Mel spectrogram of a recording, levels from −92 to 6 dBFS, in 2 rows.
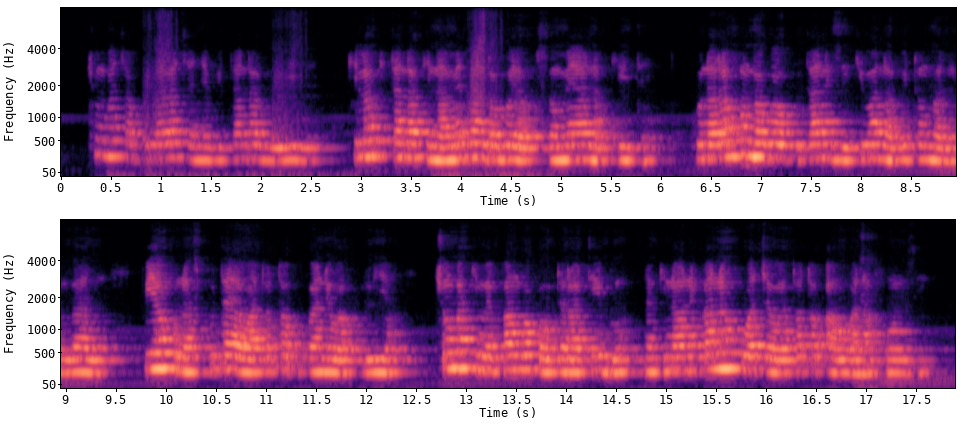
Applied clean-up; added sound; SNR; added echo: neural separator model SepFormer DNS4.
